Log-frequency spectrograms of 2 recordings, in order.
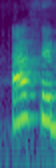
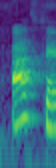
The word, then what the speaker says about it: hace: There's a tendency for some of us to see it written down and want to pronounce it as hace, for example, but we don't. We have that th sound there in the Spanish, so it's always hace, hace, hace sol.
